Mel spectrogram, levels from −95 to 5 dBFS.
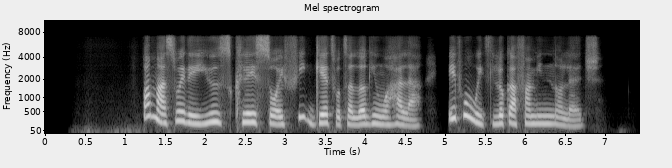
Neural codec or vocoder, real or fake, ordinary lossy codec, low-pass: codec, 16 kHz, 0.3 kbps, FocalCodec; fake; none; 7.2 kHz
